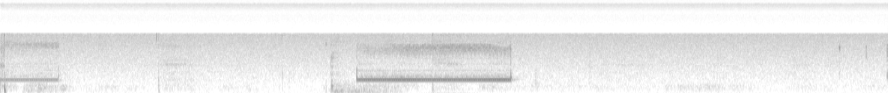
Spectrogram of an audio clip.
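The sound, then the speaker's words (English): Electronic telephone dialing tones as a call is placed to a radio station's hotline: a short beep at the start, then a louder, steady tone holding for over a second, clear against a quiet background with no talking. “I'm going to call the radio station. Here we go on my secret bat phone with the secret hotline number that you'll never have, but I always have.”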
